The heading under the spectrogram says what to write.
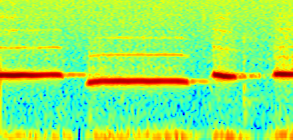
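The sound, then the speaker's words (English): A person whistles an eerie tune: a long, steady note that dips slightly in pitch, followed by two shorter notes, with no talking. “They're getting closer, and they're just whistling.”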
